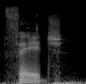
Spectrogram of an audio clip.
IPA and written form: ˈfeɪdʒ (Phage)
